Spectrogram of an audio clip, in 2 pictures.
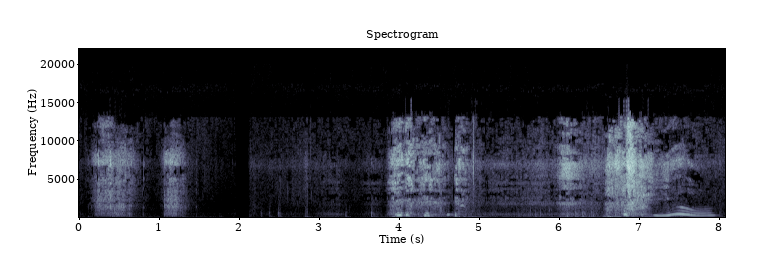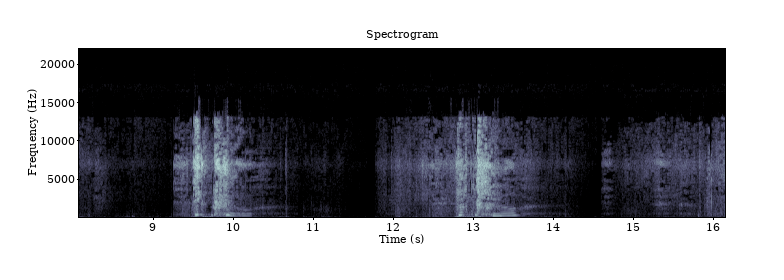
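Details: Female with a head cold and blocked nose, after sniffing a tiny bit of black pepper: rapid nonstop sneezing fit with short gasping breaths between sneezes, some nose blowing and a cough.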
